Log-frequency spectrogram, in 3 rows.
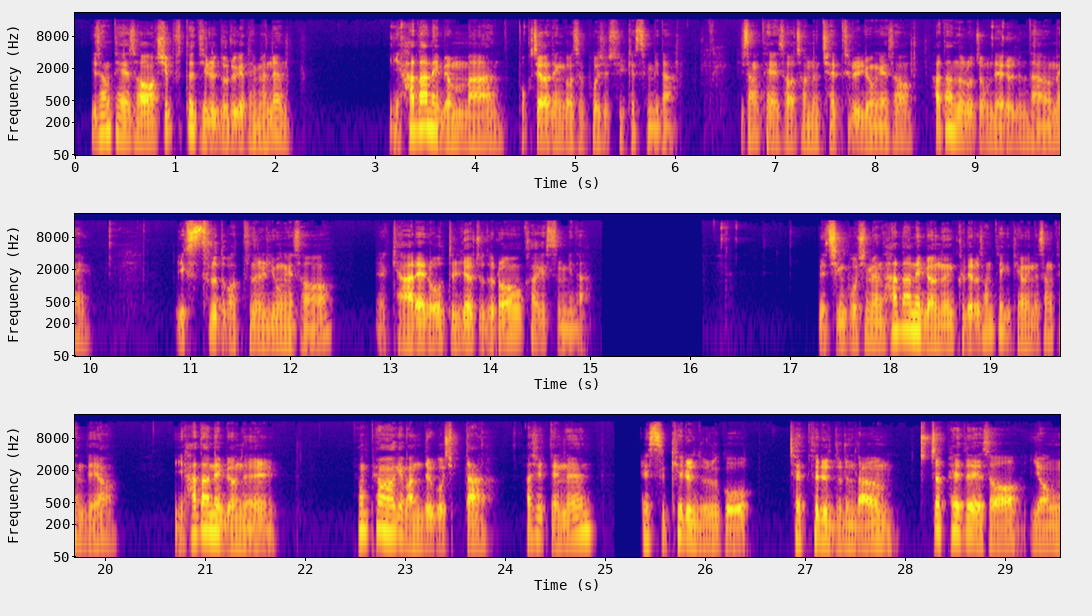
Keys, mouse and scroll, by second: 1.6 shift+d, 2.8-29.5 middle drag, 5.5 ctrl+z, 6.4 g, 12.3 e, 25.0 s.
